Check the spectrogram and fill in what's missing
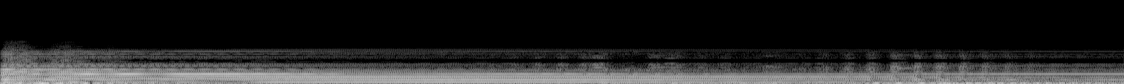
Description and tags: creepy ambient 2
ambient, anxious, creepy, loop, nightmare, scary, sinister, spooky, suspense, terrifying, terror, thrill, weird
